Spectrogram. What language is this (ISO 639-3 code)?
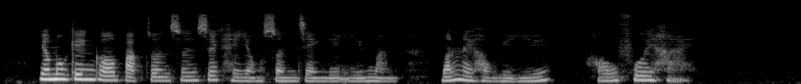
yue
